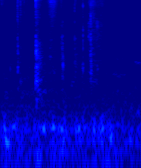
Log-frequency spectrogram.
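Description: Faint, irregular clicks of calculator buttons being pressed as a calculation is keyed in.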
